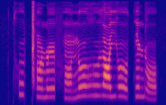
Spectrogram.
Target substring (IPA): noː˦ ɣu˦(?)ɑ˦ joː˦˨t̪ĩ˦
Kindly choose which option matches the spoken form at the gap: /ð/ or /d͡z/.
ð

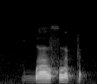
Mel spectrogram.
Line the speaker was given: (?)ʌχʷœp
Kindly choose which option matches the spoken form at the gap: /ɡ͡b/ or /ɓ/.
ɡ͡b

